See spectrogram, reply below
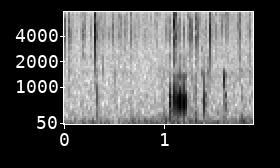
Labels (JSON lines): {"label": "biophony, knock croak", "recorder": "SoundTrap 300"}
